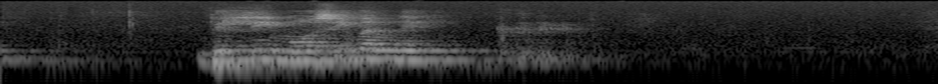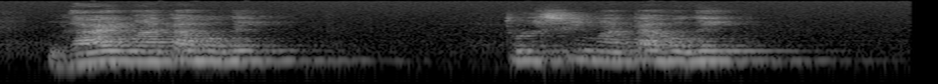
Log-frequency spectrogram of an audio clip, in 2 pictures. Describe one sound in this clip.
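An elderly man speaks calmly into a microphone, in short bursts with pauses.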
